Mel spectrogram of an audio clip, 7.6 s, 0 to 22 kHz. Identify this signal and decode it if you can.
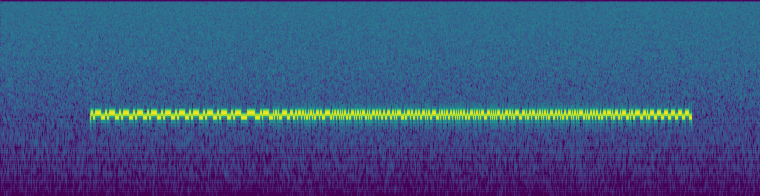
NAVTEX (SITOR-B), 100 baud, 170 Hz shift, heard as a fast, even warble, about 1950 Hz centre. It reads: OP DIE MANIER ZULLEN WIJ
